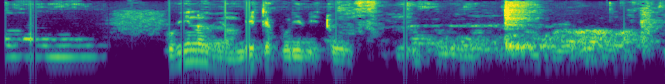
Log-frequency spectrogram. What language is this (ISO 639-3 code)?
lug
